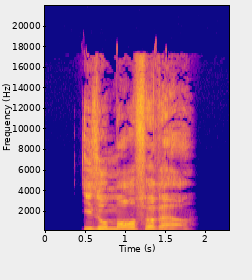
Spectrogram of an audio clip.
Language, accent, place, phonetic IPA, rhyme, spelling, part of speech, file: German, Germany, Berlin, [ˌizoˈmɔʁfəʁɐ], -ɔʁfəʁɐ, isomorpherer, adjective, De-isomorpherer.ogg
- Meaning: inflection of isomorph: 1. strong/mixed nominative masculine singular comparative degree 2. strong genitive/dative feminine singular comparative degree 3. strong genitive plural comparative degree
